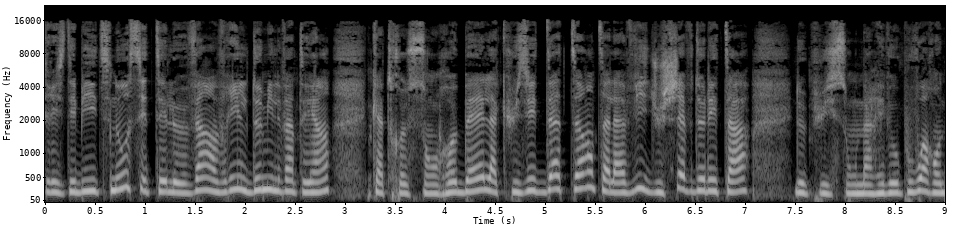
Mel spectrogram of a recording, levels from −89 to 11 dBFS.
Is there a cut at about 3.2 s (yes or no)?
no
